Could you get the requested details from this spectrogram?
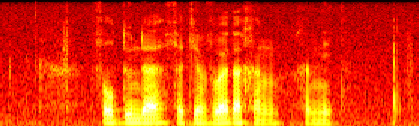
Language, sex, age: Afrikaans, male, 20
